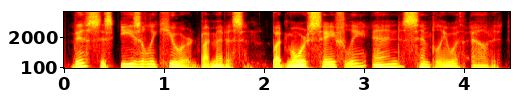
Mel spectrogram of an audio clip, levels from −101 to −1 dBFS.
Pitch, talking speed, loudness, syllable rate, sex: 125 Hz, 175 wpm, -17 LUFS, 5.6 syllables/s, male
